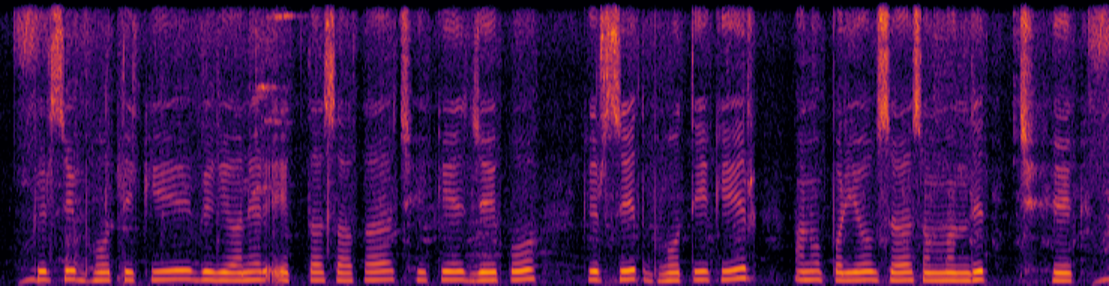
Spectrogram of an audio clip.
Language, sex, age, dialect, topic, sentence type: Magahi, male, 25-30, Northeastern/Surjapuri, agriculture, statement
